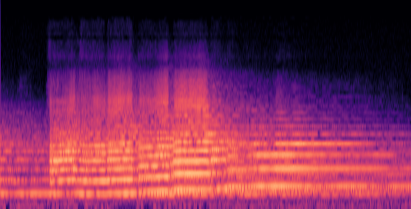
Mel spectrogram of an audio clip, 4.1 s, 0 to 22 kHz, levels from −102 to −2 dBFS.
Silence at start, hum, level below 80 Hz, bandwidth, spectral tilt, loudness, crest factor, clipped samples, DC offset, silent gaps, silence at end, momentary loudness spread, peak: 0 s; none; -64 dBFS; 9 kHz; -4.5 dB/octave; -23 LUFS; 18 dB; under 0.1%; under 0.1%; none; 0 s; 15 LU; -6 dBFS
